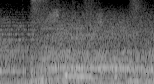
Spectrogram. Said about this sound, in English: And listen to that crowd. They didn't forget.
